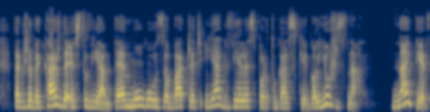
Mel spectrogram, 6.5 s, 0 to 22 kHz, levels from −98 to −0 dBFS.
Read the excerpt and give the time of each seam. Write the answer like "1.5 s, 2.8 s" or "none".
none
